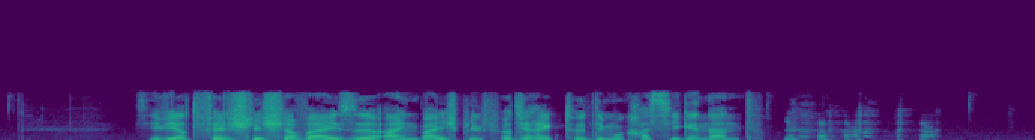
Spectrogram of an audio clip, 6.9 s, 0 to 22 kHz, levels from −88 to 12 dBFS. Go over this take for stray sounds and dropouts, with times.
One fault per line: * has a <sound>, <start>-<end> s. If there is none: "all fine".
* has a laugh, 5.2-6.3 s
